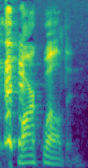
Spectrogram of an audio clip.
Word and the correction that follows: Mack Weldon: Mark Weldon. Mack Weldon. – You what? said it wrong.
